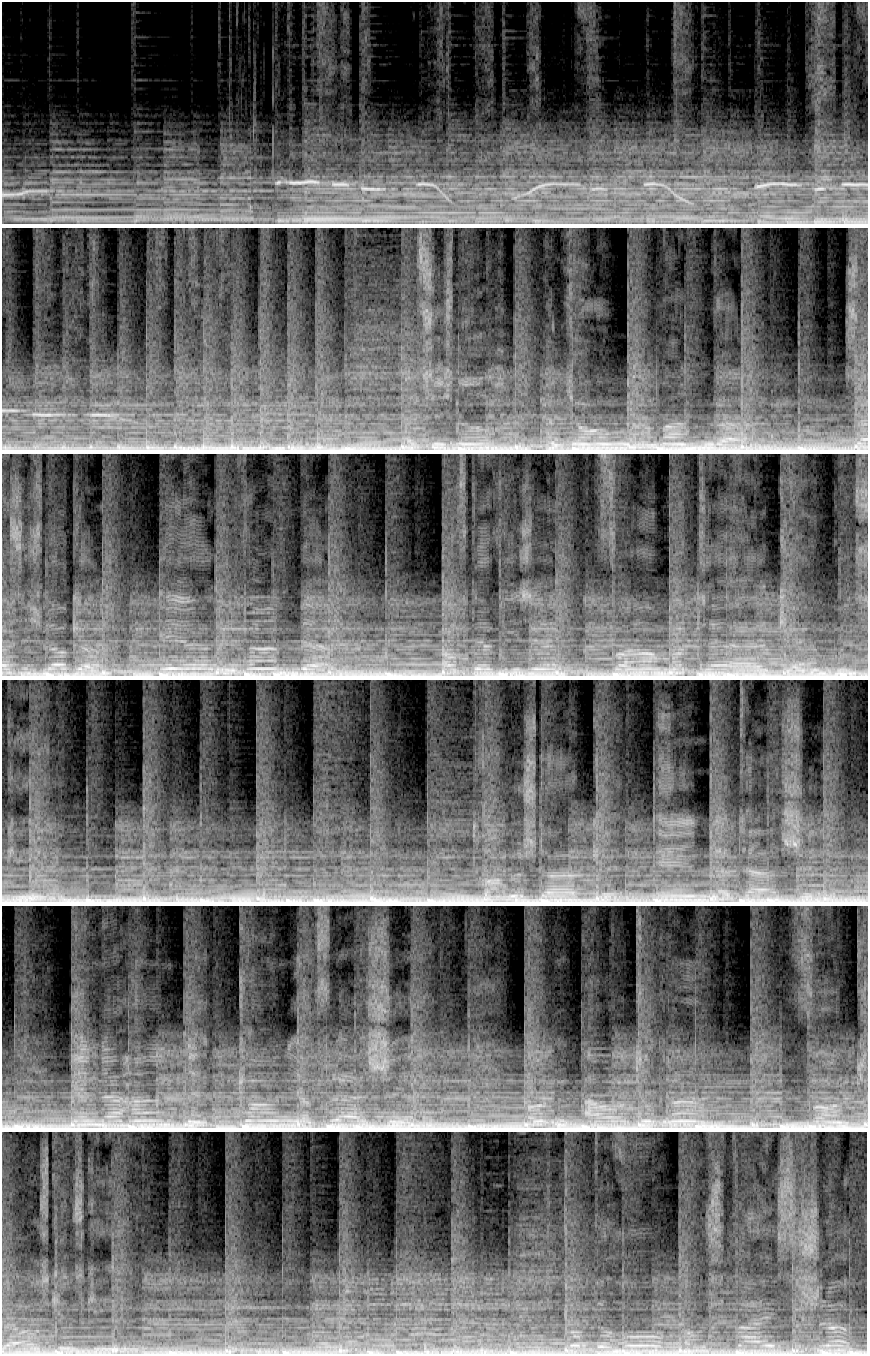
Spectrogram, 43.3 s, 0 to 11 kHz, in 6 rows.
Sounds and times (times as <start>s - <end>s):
Music: 0.0s - 43.2s.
